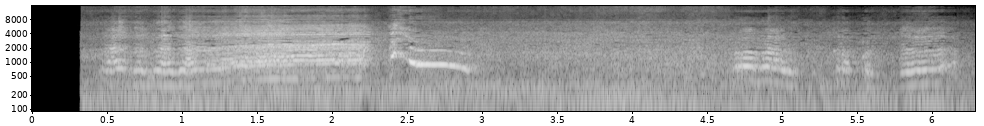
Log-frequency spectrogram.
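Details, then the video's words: A parrot makes a turbo-whistle sound: a hissing rush, then a sharp falling whistle like a turbo's blow-off, followed by three shorter descending whistled notes. "Parrot makes turbo wistle sound"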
